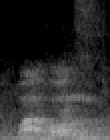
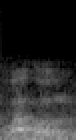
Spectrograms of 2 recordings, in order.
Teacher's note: izhar syafawi mimnya tidak boleh ditahan langsung wahum langsung wahum R mimnya dibaca jelas nah di sini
